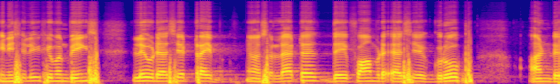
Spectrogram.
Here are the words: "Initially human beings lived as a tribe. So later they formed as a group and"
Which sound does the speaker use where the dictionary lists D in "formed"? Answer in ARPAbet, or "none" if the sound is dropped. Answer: D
